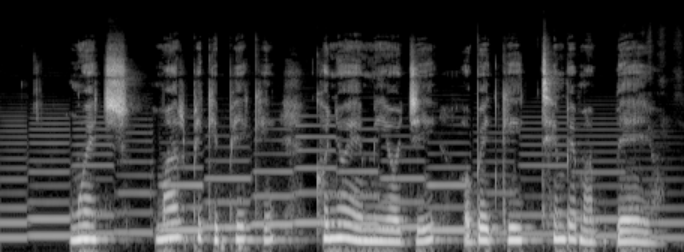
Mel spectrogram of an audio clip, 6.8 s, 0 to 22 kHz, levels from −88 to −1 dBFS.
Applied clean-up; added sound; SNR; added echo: none; Wind instrument, woodwind instrument; 14 dB; none.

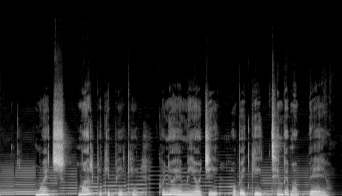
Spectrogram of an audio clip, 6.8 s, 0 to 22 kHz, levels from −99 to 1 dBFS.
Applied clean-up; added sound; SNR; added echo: neural mask model RNNoise.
